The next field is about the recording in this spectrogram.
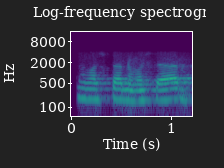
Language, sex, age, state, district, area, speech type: Hindi, male, 30-45, Uttar Pradesh, Prayagraj, rural, conversation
